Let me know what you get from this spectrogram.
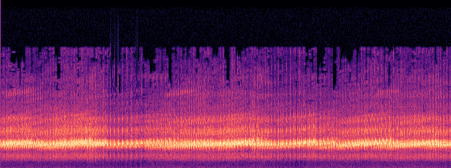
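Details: Male chorus frogs sing at a pond in early March, on the first warm rainy days of spring, to attract females. Their dense, high rasping trills blend into one steady, shimmering drone.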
